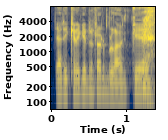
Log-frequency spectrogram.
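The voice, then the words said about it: Put-on thick Filipino accent. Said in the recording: “that wicked Filipino accent... that thick accent”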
